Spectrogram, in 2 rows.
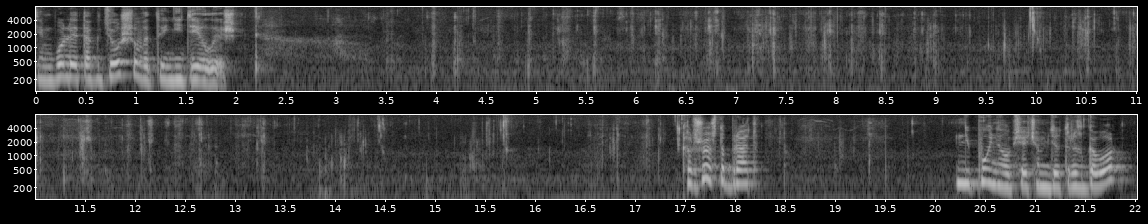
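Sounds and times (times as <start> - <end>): person chewing food: 2.2 - 17.6, 18.2 - 20.2.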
